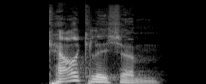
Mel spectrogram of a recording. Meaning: strong dative masculine/neuter singular of kärglich
- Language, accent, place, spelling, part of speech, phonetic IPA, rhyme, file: German, Germany, Berlin, kärglichem, adjective, [ˈkɛʁklɪçm̩], -ɛʁklɪçm̩, De-kärglichem.ogg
